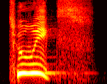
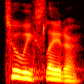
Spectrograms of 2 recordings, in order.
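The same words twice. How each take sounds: First: "Two weeks" punched out high; emphatic repeat. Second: Said in the usual way. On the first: Real, not acted. Preacher stressing how soon it happened, emphatic "Two weeks".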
